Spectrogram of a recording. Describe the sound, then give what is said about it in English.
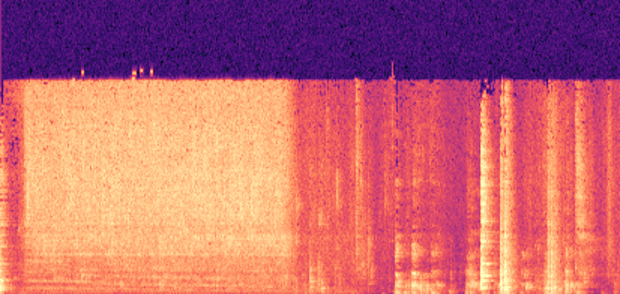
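A kitchen tap runs in a steady, even hiss for about four seconds, then shuts off, followed by loud, irregular clatters and clinks of dishes and cutlery. “Burned myself on the tap.”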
